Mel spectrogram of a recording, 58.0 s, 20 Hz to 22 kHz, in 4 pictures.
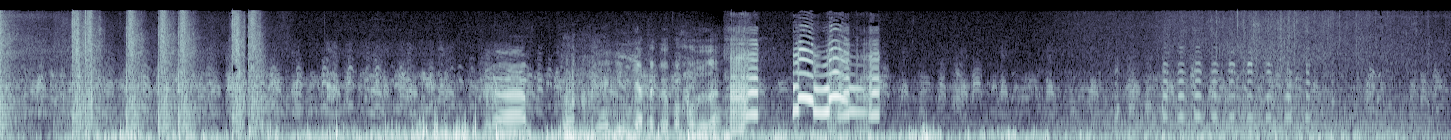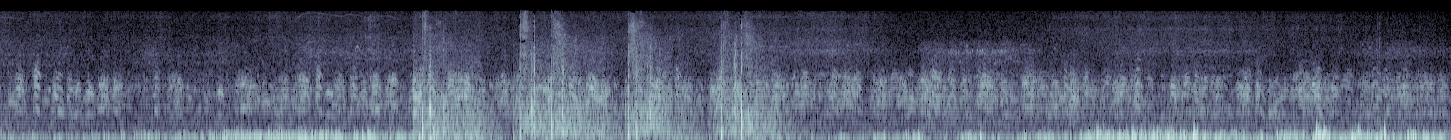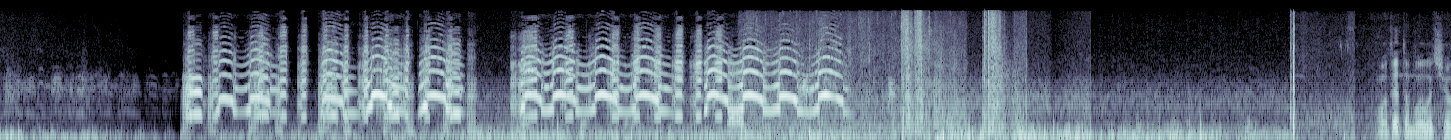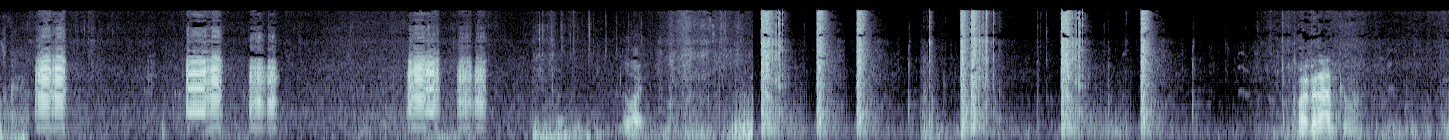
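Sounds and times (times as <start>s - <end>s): goose honking: 0.0s - 38.1s, 43.8s - 44.2s, 45.4s - 46.4s, 47.6s - 48.5s
wooden goose call blown: 7.2s - 8.8s, 11.6s - 13.2s, 30.8s - 37.5s.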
